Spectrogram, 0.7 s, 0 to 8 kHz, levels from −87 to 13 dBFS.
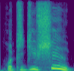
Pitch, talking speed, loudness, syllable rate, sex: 225 Hz, 325 wpm, -12 LUFS, 5.6 syllables/s, male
